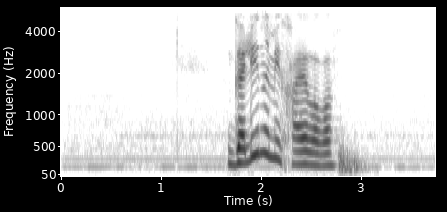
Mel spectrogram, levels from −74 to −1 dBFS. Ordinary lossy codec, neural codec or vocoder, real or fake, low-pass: MP3, 48 kbps; none; real; 5.4 kHz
